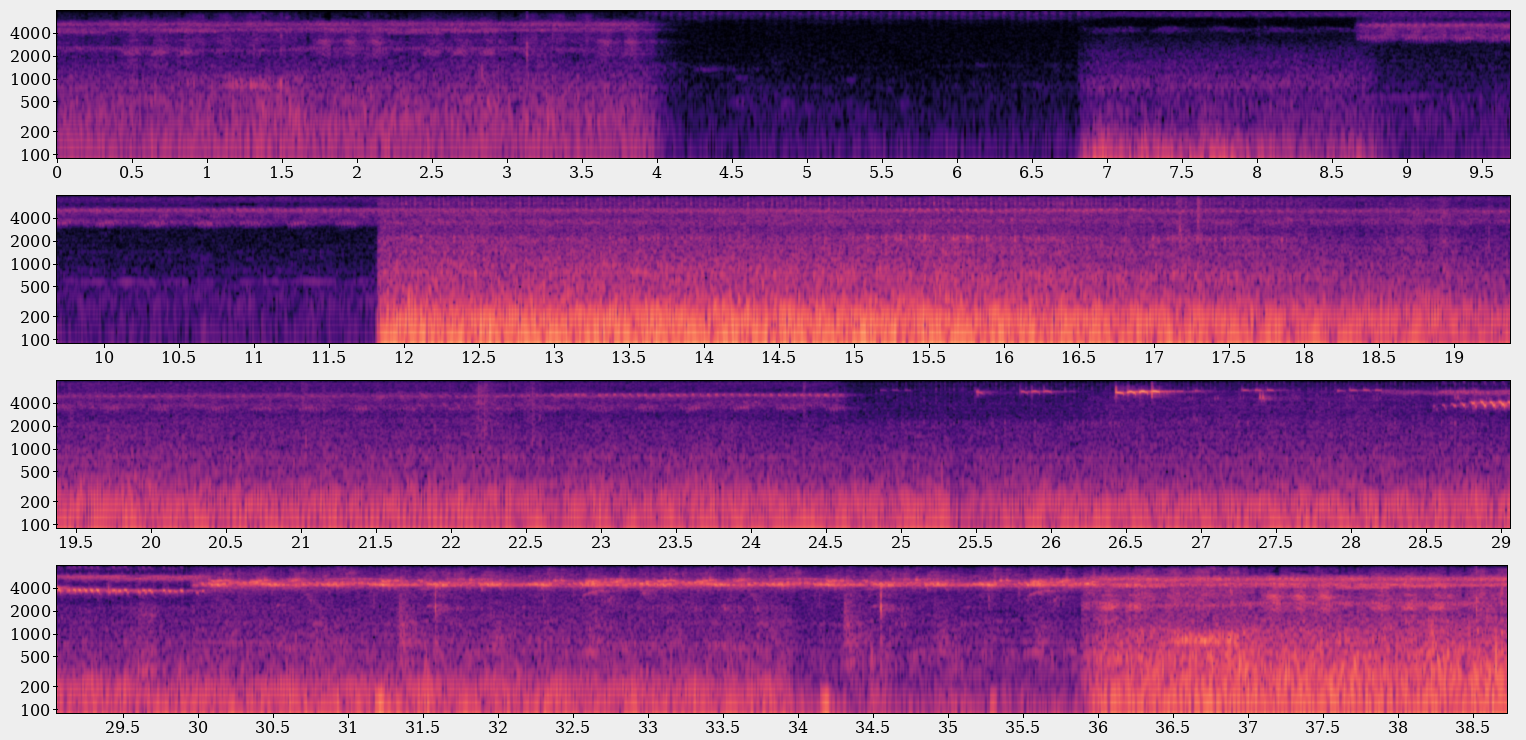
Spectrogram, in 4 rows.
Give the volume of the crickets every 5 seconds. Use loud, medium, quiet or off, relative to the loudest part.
quiet, quiet, quiet, quiet, quiet, loud, loud, loud.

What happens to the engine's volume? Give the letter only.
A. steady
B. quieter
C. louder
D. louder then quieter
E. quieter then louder
B.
